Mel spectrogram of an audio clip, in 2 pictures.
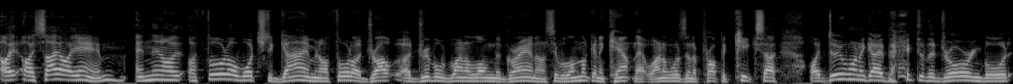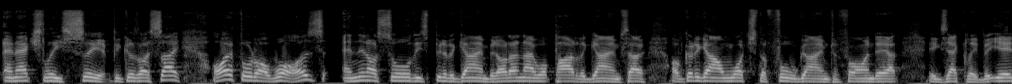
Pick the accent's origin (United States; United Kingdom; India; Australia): Australia; Melbourne, Victoria; also born or lived in Crib Point; Yeah, I moved a fair bit when I was growing up as a child through Dad's work. So we grew up around Wonturna first, in the suburbs of Melbourne, and we were there.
